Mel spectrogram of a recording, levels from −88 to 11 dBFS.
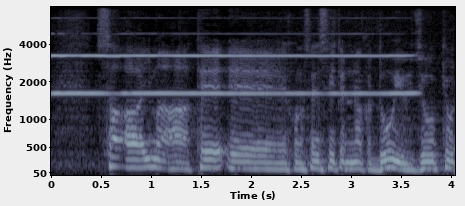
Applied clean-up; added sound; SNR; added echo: none; Wind instrument, woodwind instrument; 0 dB; reverberation time 1.4 s.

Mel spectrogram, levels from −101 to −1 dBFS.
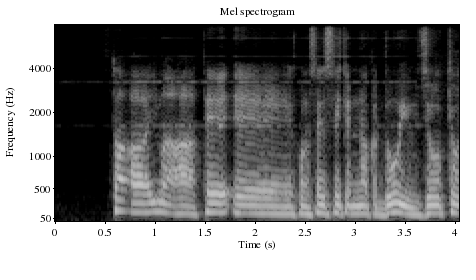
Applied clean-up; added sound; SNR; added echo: neural mask model DeepFilterNet 3.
